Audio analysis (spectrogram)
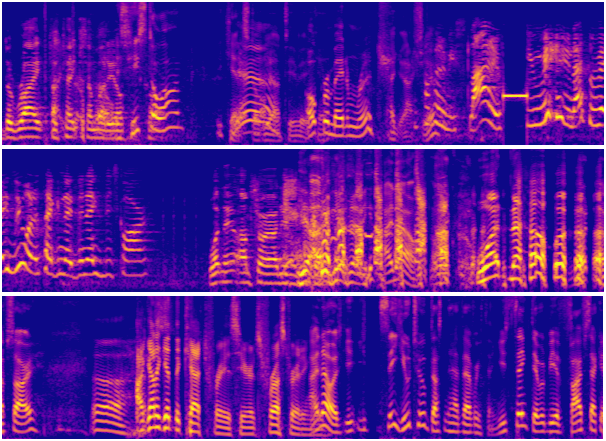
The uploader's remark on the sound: join me in the van to discuss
